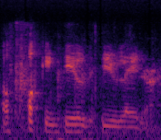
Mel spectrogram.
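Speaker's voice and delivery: very quiet, hushed whisper muttered under the breath. Game master voicing a character who looks at a player, whispering under his breath. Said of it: "he whispers under his breath".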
